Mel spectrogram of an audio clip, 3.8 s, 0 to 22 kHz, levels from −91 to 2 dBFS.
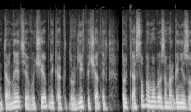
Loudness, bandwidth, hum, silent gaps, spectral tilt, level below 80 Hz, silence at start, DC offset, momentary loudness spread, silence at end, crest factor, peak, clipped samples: -14 LUFS; 16.5 kHz; none; none; -5 dB/octave; -44 dBFS; 0 s; under 0.1%; 5 LU; 0 s; 12 dB; -2 dBFS; under 0.1%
